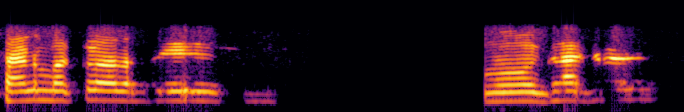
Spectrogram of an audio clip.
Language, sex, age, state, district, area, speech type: Kannada, female, 60+, Karnataka, Gadag, rural, conversation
